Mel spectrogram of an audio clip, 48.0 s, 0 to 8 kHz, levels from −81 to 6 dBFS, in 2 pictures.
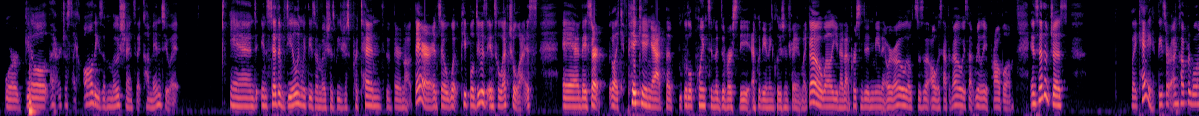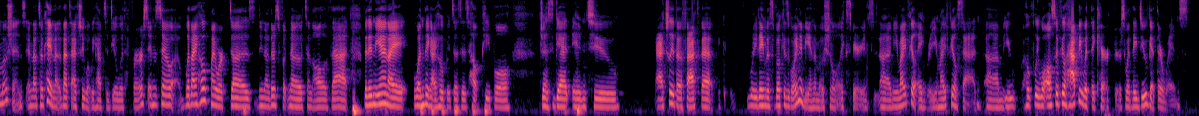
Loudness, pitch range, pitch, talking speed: -25 LUFS, 155-190 Hz, 165 Hz, 210 wpm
